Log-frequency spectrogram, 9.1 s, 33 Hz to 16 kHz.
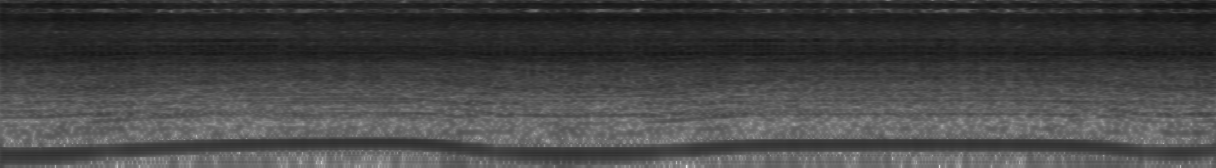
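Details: VAZ 21124 engine, bought with the noise, driven 13,000 km since, oil pressure 2 kgf/cm²: sharp ringing knock at about 1500–2500 rpm when revved unloaded, vanishes under load, quieter when cold; source unknown.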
